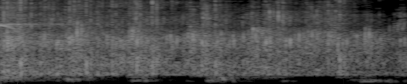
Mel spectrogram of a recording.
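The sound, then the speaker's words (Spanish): Steady, continuous applause from a church audience praising the Lord, a dense even patter of many hands clapping with no clear breaks and no talking. “Vamos a aplaudir al Rey de Reyes y señores y señores por esta revelación que está en ti.”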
